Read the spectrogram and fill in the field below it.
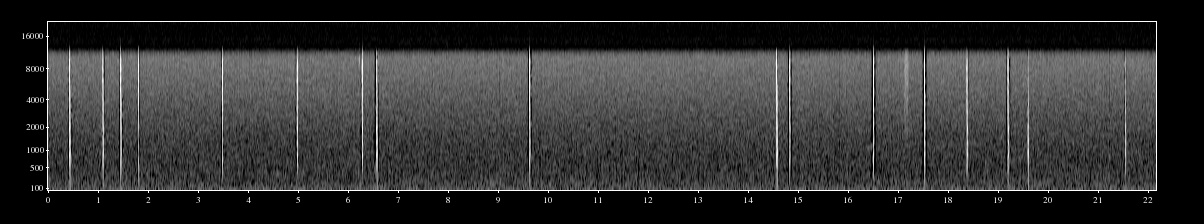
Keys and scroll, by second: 17.0 ctrl+s, 20.5 ctrl+s.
